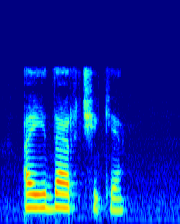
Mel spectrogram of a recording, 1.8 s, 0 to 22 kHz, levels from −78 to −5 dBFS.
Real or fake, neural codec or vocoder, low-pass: fake; codec, 16 kHz, 2 kbps, FunCodec, trained on LibriTTS, 25 frames a second; 7.2 kHz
